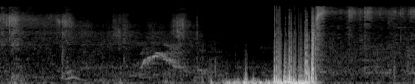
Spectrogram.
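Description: Handling noise on a phone's microphone as the phone is moved: a loud rustling rumble lasting about a second, a little past halfway through.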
